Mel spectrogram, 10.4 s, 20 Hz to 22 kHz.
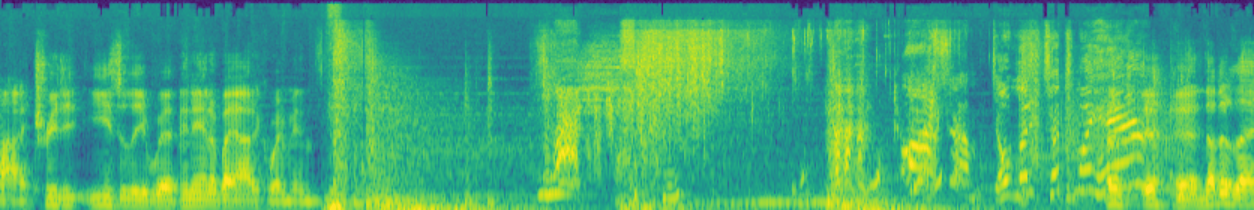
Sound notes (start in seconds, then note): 4.5 water splashes; 6.9 Owen giggles; 9.5 giggles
